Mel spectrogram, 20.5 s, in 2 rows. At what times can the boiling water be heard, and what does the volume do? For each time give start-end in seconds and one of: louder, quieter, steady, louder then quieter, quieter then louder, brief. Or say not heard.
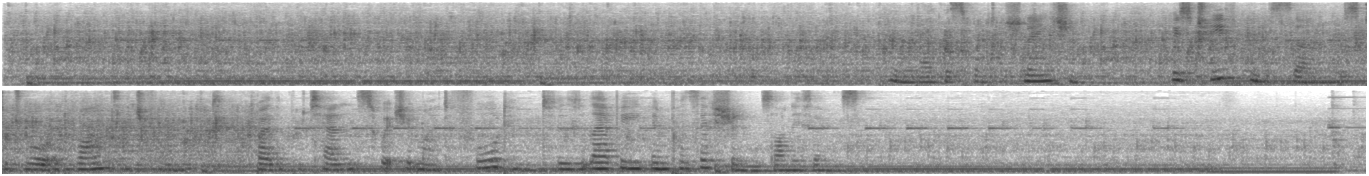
0.0-20.4 quieter.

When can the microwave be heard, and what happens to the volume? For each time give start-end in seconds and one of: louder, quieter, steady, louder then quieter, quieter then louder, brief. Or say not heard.
0.0-20.4 quieter then louder.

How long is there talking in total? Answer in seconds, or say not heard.
10 s.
